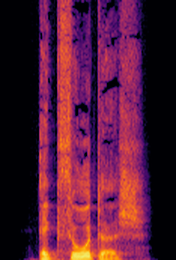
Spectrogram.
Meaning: exotic
- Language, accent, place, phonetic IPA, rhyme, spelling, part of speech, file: German, Germany, Berlin, [ɛˈksoːtɪʃ], -oːtɪʃ, exotisch, adjective, De-exotisch.ogg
